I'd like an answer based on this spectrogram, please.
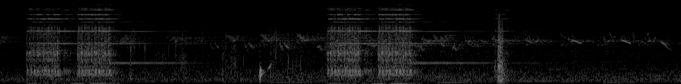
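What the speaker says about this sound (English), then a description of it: "In her short time as a detective, Jenny had learned never to ignore a ringing phone." A telephone rings in the detective adventure game Jenny LeClue, two quiet bursts of bright electronic trilling separated by a pause, with faint background ambience and small game sound effects between them.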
